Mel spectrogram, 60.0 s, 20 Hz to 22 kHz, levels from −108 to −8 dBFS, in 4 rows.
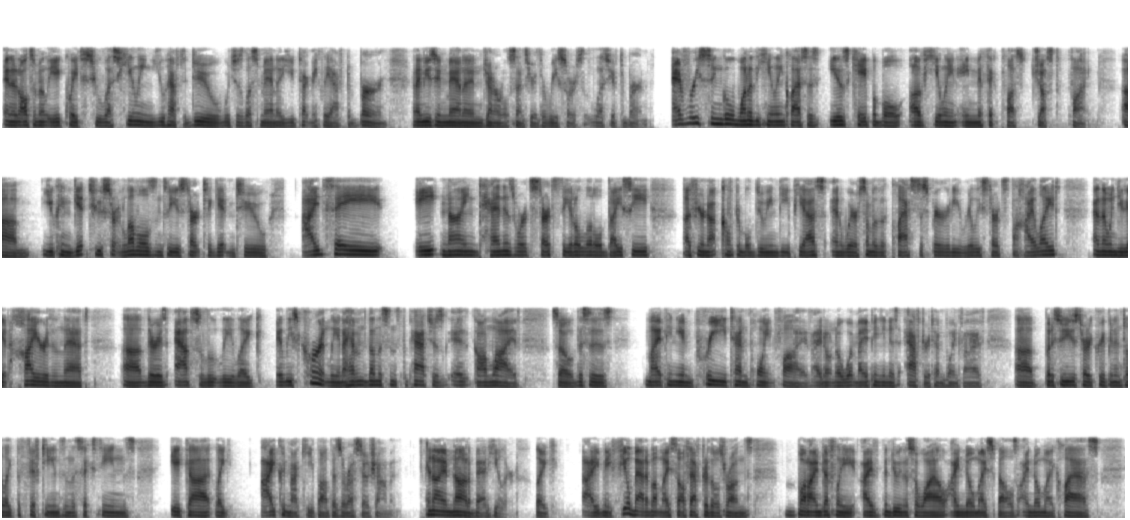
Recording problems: high frequencies cut off; severe; nothing above 4.5 kHz

